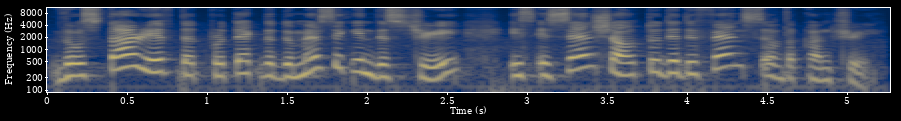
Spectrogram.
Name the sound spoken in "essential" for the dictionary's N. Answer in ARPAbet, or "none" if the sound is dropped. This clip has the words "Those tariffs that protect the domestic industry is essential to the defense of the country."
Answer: N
